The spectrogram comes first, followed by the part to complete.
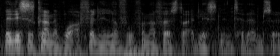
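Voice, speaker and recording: A man's voice: lowish voice, fairly even intonation, rapid-fire, creaky, darkish tone, slight background noise. A man co-hosting a music podcast, chatting casually with lots of fillers and restarts. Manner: rambling, filler-heavy, enthusiastic. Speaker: podcast co-host. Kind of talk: casual chat about music videos.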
